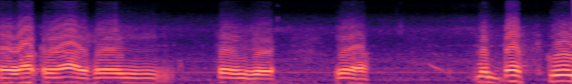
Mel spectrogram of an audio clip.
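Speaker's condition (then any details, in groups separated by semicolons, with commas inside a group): Cerebral palsy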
